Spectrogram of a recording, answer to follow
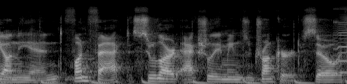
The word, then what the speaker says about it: Soulard: we call carrandalette park and finally there is a neighborhood near the downtown area that has a lot of bars in it and it's called soulard the french don't say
